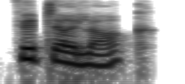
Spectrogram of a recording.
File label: "fetterlock", Indian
